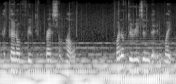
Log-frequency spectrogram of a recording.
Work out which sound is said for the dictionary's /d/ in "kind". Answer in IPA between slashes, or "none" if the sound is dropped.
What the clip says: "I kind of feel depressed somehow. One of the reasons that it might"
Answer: none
